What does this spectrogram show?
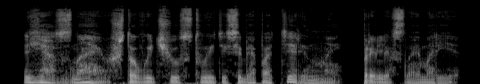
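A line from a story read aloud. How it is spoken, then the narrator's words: Quiet. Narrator (Russian): тихо сказала Аспитис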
